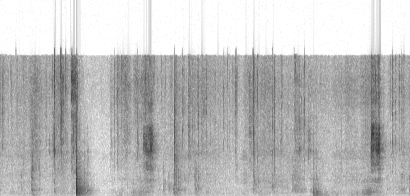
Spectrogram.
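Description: Paddle wire being wrapped tightly around a bundle of evergreen boughs on a metal wreath form: rustling of the greens and scattered small metallic clicks, with one sharp click about a second in.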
